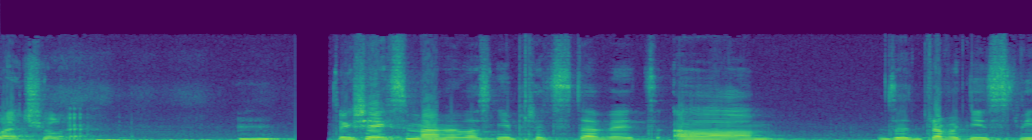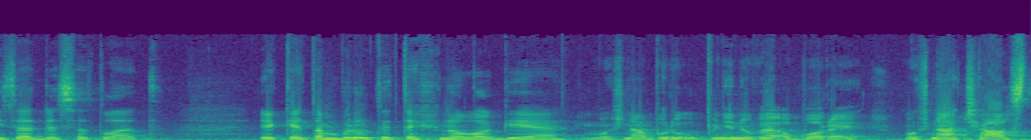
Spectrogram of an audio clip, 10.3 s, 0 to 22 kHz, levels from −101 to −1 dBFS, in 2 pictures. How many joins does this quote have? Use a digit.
2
